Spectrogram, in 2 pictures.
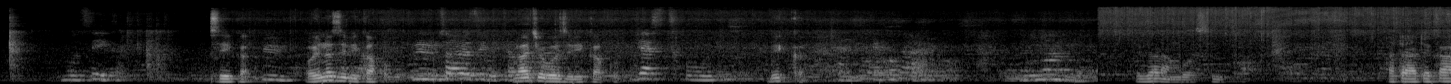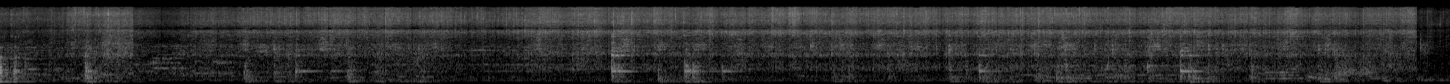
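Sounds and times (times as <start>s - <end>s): insects sizzling in a pan: 2.3s - 8.9s, 11.0s - 29.0s
spoon stirring and scraping: 16.6s - 28.7s.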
